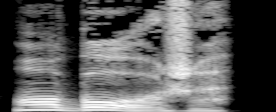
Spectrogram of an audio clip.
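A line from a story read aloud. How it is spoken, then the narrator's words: Moan. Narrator (Russian): простонал Эйса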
